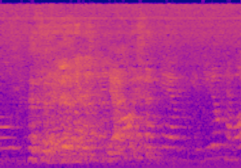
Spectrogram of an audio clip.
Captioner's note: audience laughing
